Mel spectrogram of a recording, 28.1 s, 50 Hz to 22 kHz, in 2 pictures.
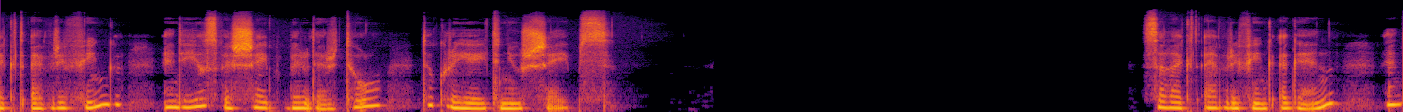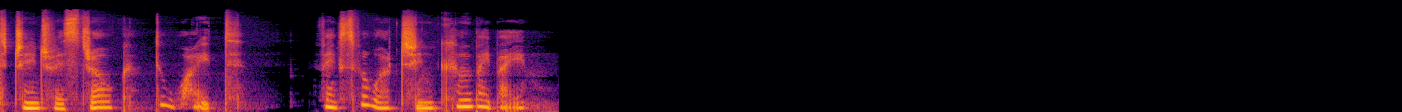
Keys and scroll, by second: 2.1 shift+m.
